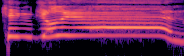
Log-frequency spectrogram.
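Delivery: drawn out, high excited call; hype shout. Real, not acted. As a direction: stretch the name out like a hype man. Hyping up his co-host.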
